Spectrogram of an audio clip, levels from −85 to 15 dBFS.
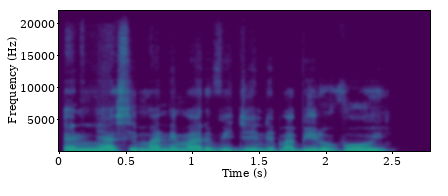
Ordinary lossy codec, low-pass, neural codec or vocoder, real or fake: none; none; codec, 44.1 kHz, 7.8 kbps, DAC; fake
